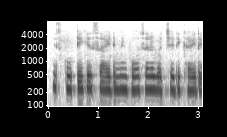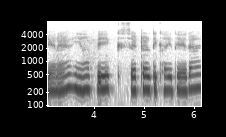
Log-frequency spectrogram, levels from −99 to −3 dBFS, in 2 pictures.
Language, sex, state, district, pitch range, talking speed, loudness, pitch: Hindi, female, Rajasthan, Churu, 215-235 Hz, 185 wpm, -35 LUFS, 225 Hz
